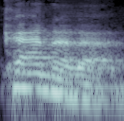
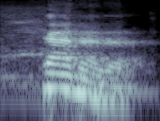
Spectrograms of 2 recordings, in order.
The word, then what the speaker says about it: Canada: In English, it's Canada. The accent goes in the first syllable. Canada.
